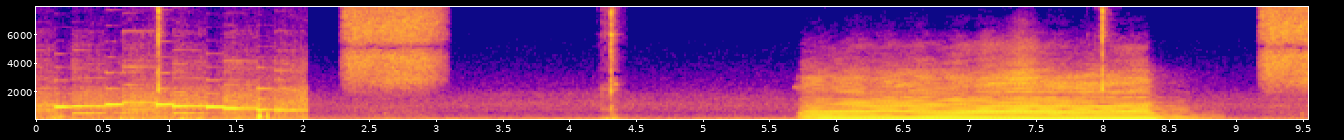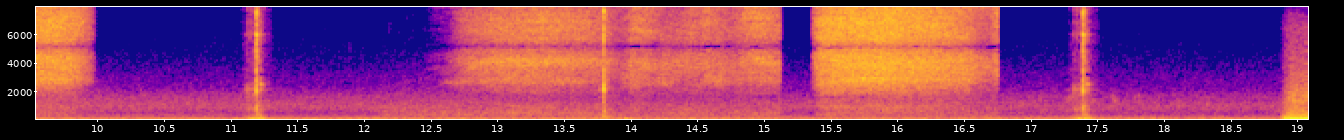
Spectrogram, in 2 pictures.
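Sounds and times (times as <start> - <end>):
man shushing: 2.3 - 3.1, 9.2 - 10.0, 12.5 - 16.8
short sharp clicks: 13.4 - 15.1.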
